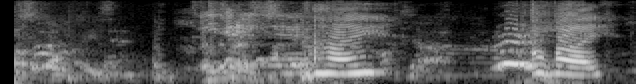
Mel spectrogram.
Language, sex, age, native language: Icelandic, male, 13, Icelandic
